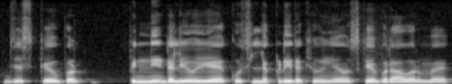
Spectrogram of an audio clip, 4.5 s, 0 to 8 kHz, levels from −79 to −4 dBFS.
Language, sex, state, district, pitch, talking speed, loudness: Hindi, male, Delhi, New Delhi, 115 Hz, 185 wpm, -16 LUFS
